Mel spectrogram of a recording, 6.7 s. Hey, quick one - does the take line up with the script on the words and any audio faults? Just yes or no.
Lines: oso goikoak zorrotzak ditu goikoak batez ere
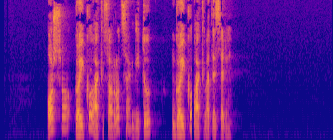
no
